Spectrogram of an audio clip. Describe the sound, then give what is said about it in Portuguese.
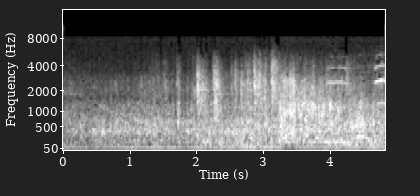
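A heavy thunderstorm rages with deep, rolling thunder rumbling low and continuous, a steady wash of rain noise filling the background and swelling louder toward the end. “Não fica aí do lado de fora com esse temporal, tá?”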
